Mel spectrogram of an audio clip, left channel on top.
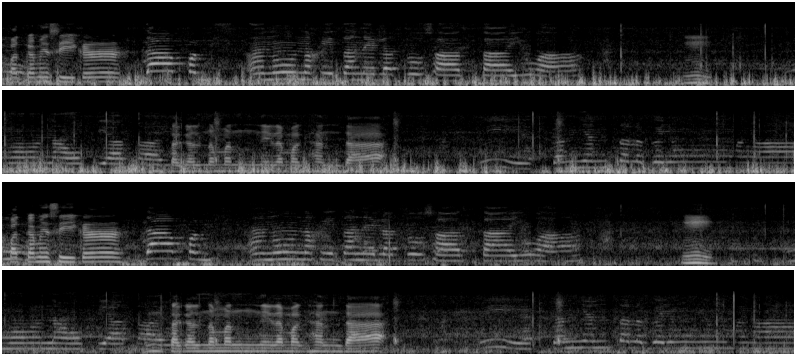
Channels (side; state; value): both; normal; correlation 0.34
